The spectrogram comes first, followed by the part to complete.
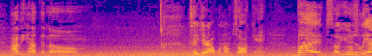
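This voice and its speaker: A woman speaks with ordinary pitch variation. The sound is dry with no echo, but loud background noise is present. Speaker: vlogger. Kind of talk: casual vlog chat. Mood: cheerful, laughing. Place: car. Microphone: camera far.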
